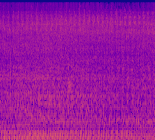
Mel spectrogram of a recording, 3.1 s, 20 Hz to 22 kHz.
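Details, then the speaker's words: 2001 VW Jetta Wolfsburg 1.8T (180) bought non-running with a disassembled, temporarily routed engine harness, just started: lumpy, stumbling idle with shaking; codes show random misfire and cylinders 2 and 3 misfires (P0300, P0302, P0303). "so we have random misfire and cylinder number three and still the number two misfire"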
